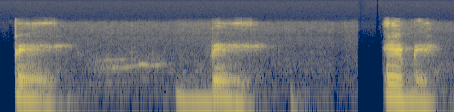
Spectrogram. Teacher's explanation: te das cuenta que tus dos labios se juntan y luego se separan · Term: bilabiales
